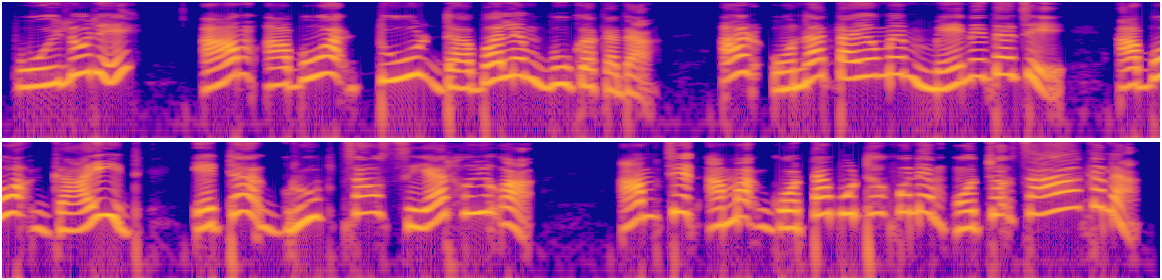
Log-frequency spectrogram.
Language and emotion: Santali, angry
